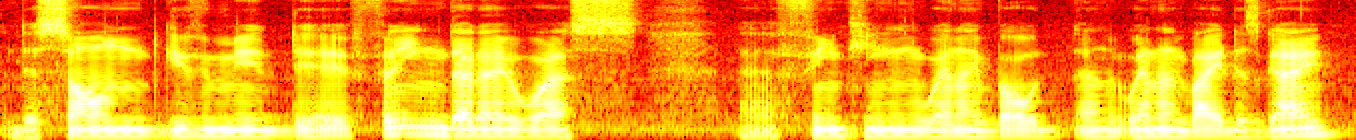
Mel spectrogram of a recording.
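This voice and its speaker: A man with a Brazilian Portuguese accent reviews gear in careful, halting English, stopping often on "uh." His voice sits low and gravelly, and he speaks at an unhurried pace. A faint hiss runs under the recording. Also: flat delivery. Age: adult, married. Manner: halting non-native English with many uh fillers. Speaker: product reviewer. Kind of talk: casual product review.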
